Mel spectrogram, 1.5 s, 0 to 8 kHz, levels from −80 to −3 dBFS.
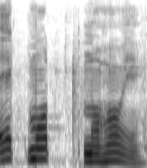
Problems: constant background noise, background conversations at intervals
